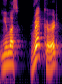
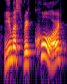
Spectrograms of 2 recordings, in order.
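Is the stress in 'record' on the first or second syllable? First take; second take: first; second. First: The stress is on the first syllable. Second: The stress is on the second syllable. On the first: Record is a noun, so the sentence lacks a verb. The speaker calls it wrong. "이렇게 하면 말이 안 되죠" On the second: Record is a verb meaning to write down. The speaker calls it right. "record 뒤에다 써야 되는데"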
